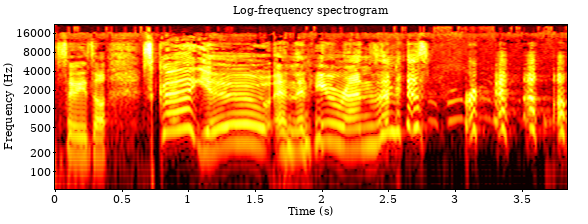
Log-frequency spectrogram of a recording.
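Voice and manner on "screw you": put-on Scottish accent. Retelling Brody's new thing of saying screw you, imitating Brody's Scottish accent. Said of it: "he does it in a Scottish accent".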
